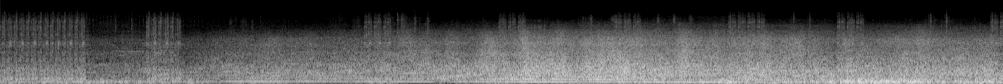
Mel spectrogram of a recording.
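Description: Lockheed C-130J Super Hercules flying past, the drone of its four turboprop engines and propellers growing louder and peaking in the second half. The propeller hum drops slightly in pitch a little past the middle as the aircraft goes by.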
